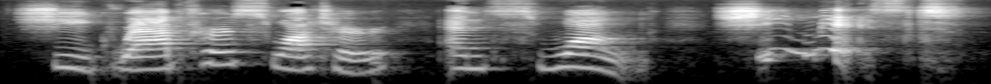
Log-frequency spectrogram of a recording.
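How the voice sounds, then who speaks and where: A child reading a picture book aloud, halting and stumbling over words, with exclaimed side comments. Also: sits high, sharp tone. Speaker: storytime reader. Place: indoors, hands holding book before the camera.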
